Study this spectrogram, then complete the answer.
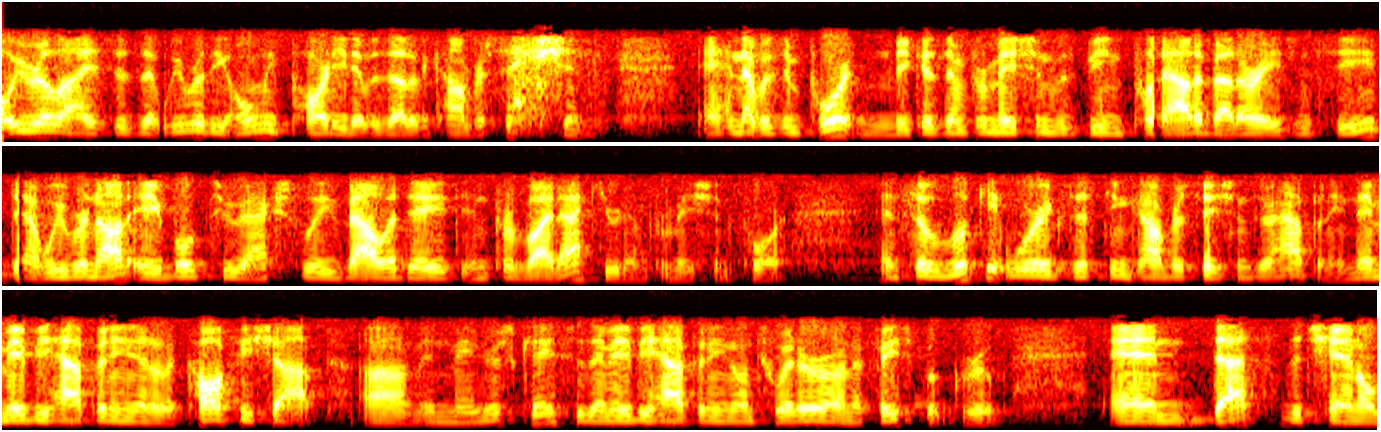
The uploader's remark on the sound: The Open Gov conference call series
